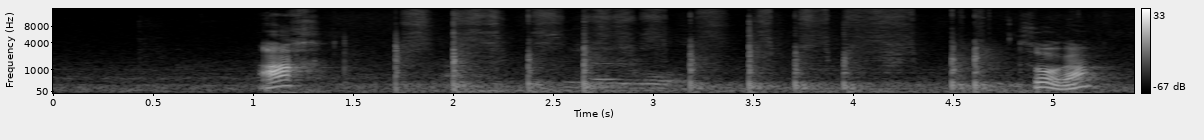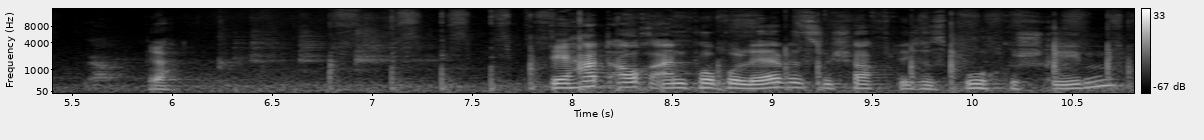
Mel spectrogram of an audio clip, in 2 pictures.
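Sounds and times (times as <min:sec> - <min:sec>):
speech: 0:01.0 - 0:01.4, 0:04.9 - 0:05.3, 0:05.9 - 0:06.1, 0:07.9 - 0:10.8
pen writing an author's name on paper: 0:01.7 - 0:04.4, 0:06.7 - 0:10.8.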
